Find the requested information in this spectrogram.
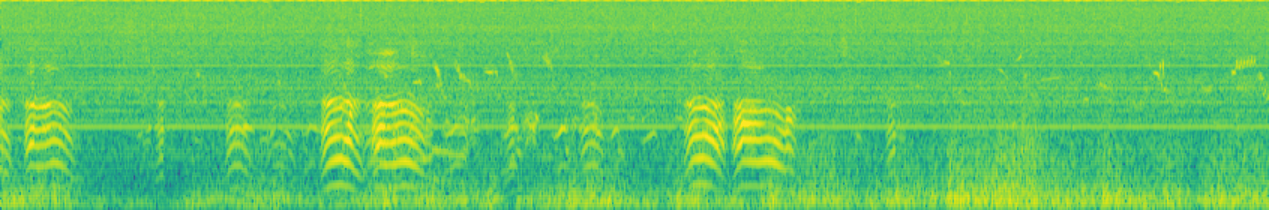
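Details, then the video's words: Spring male long-tailed duck calling on a small pond by One-Eyed Jack Lake, Victoria Island, Nunavut; series of bright bending yodel notes in clusters of two or three during the first five seconds, then only low wind rumble. "Male Long-tailed duck on Victoria Island, Nunavut"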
